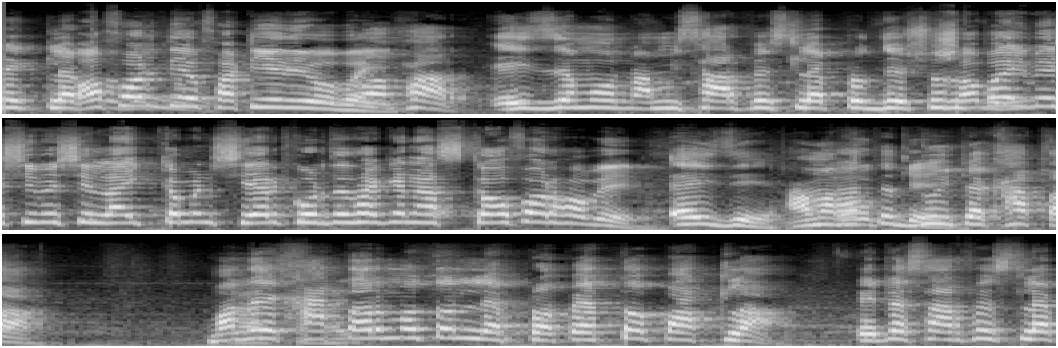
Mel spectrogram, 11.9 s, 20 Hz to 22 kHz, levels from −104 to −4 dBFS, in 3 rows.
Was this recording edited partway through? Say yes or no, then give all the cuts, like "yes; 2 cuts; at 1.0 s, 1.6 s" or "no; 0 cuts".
no; 0 cuts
